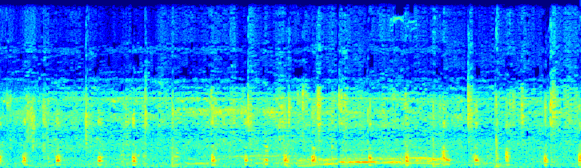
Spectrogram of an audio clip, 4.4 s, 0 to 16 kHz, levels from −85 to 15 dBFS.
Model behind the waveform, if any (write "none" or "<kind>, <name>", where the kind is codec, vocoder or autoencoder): none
